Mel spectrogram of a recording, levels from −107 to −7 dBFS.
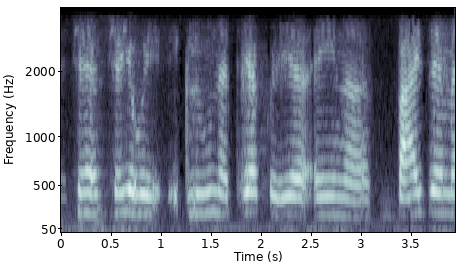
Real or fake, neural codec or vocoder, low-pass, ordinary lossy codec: fake; codec, 16 kHz, 0.4 kbps, LongCat-Audio-Codec; 3.6 kHz; AAC, 24 kbps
